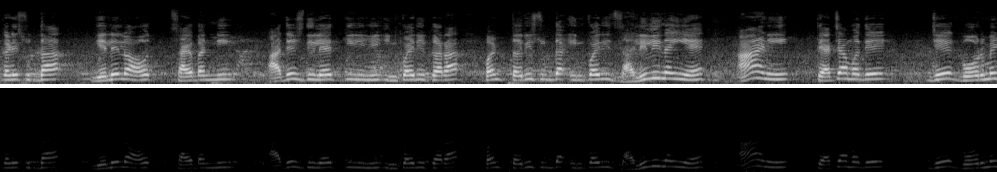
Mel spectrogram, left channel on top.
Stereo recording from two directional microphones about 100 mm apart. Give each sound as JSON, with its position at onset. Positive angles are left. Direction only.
{"t": 0.0, "sound": "speech", "side_deg": 25}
